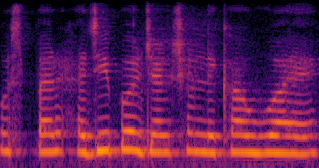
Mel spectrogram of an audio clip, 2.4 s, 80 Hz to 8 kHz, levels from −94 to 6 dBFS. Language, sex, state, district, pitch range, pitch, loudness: Hindi, female, Bihar, Madhepura, 275-290 Hz, 280 Hz, -28 LUFS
